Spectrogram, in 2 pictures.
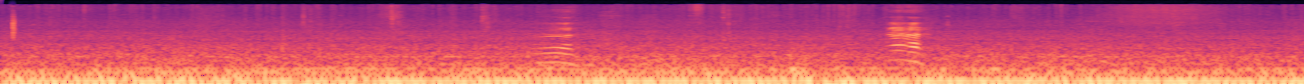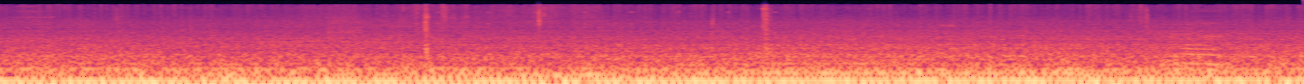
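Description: Tyres roar steadily on a highway from inside a moving car.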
